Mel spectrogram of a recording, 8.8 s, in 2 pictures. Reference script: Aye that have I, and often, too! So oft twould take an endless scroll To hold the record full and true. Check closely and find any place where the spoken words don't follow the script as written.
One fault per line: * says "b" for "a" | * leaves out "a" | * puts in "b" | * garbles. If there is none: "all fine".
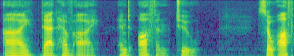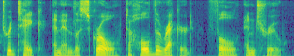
all fine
